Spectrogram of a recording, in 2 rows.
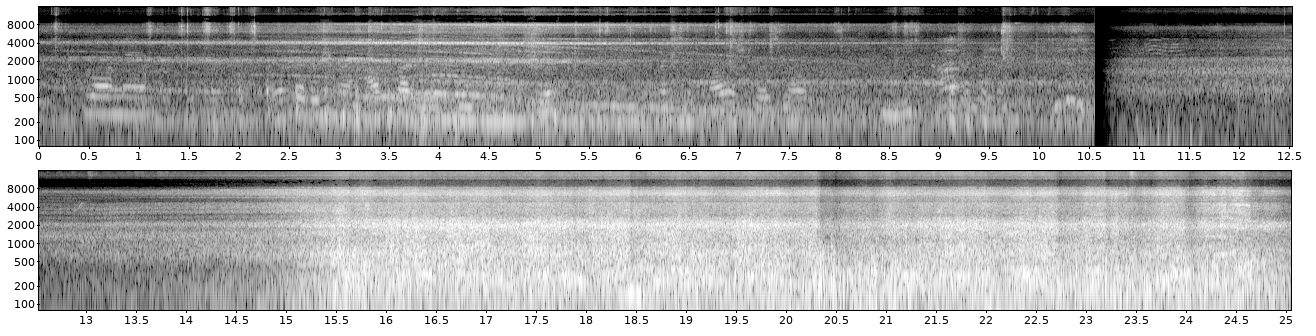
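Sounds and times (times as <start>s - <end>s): high-speed train passing: 0.0s - 25.0s.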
